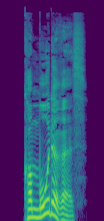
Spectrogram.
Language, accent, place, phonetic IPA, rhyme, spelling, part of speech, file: German, Germany, Berlin, [kɔˈmoːdəʁəs], -oːdəʁəs, kommoderes, adjective, De-kommoderes.ogg
- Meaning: strong/mixed nominative/accusative neuter singular comparative degree of kommod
